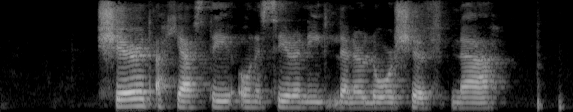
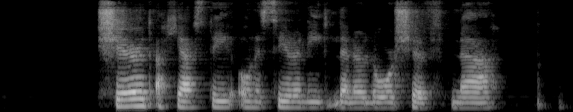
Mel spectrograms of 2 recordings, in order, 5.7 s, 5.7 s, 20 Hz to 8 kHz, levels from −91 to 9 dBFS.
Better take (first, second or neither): first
